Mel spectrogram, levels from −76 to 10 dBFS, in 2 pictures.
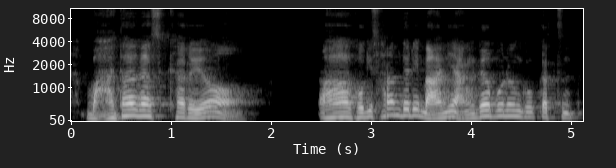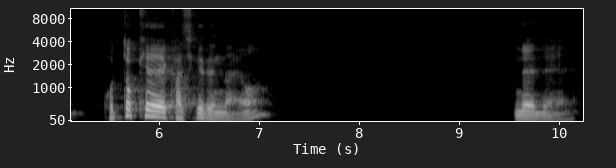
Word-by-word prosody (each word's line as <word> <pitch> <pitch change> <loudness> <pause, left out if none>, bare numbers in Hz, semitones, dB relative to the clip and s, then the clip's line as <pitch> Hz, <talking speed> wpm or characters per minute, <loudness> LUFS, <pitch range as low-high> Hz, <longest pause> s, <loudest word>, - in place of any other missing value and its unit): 마다카스카르요? 150 -2 +1 0.6
아 140 +3 +2
거기 135 +2 0
사람들이 185 +2 -1
많이 120 +7 +3
안 120 -2 -1
가보는 170 0 +2
곳 145 -2 -6
같은 135 -3 -5 0.4
어떻게 160 +4 +1
가시게 110 +3 -5
됐나요? 90 -5 -9 2.4
네네. 85 -6 -6
140 Hz, 200 characters per minute, -21 LUFS, 115-170 Hz, 2.4 s, 많이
